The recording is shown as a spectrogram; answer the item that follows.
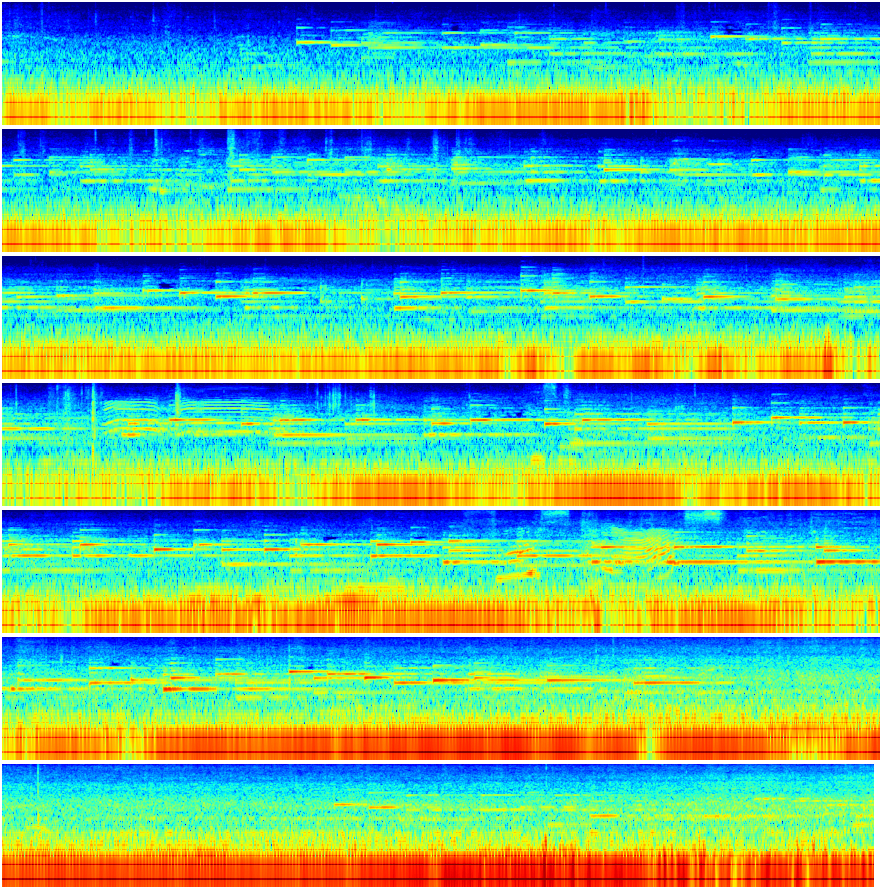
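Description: Soft ice cream truck's chime playing a jingly melody of short notes, growing louder as the truck approaches, with its engine rumbling underneath.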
